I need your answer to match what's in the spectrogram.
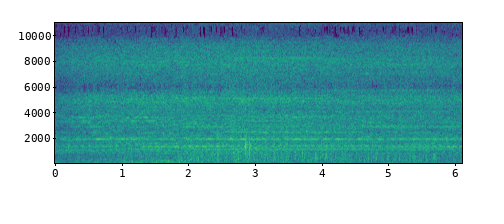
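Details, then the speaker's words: Walk-in freezer condensing unit (built 2013) running after a defrost-timer check: steady fan rush over an even compressor drone with no knocks or rattles; good sight glass with a slight drag of bubbles; normal running. "We got a good looking sight glass. Compressor sounds good, fans look good."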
